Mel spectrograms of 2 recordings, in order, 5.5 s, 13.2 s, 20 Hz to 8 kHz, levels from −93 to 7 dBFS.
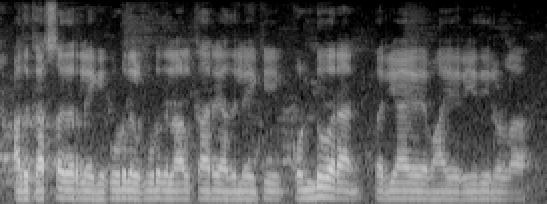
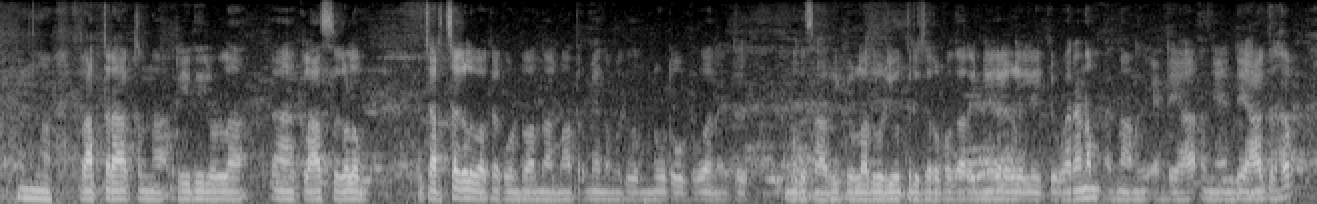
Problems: background sounds at intervals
